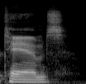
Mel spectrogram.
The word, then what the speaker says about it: Thames: But recreational camping likely has its start in the United Kingdom along the River Thames, where folks would leave, which it's not Thames. I pronounced it Thames forever, but it's River Thames.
